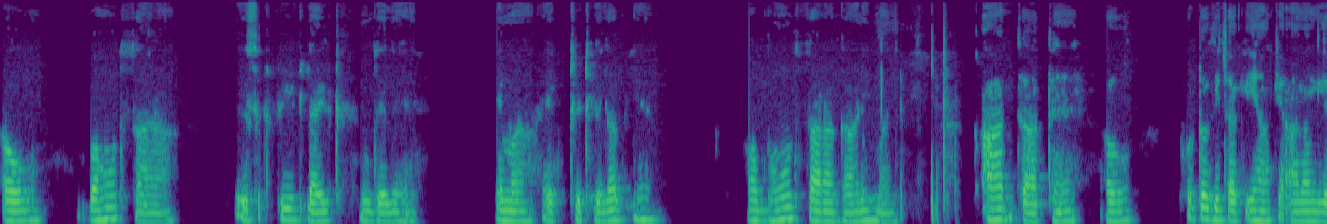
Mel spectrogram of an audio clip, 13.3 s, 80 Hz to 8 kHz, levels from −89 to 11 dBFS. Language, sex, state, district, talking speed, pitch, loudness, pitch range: Chhattisgarhi, male, Chhattisgarh, Raigarh, 140 wpm, 130 Hz, -20 LUFS, 125-140 Hz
